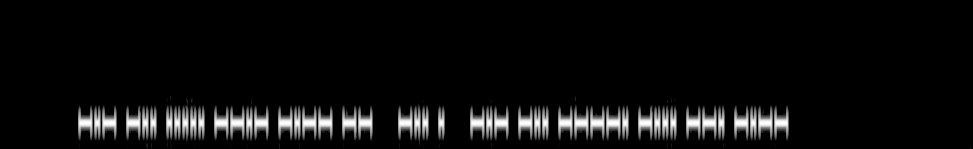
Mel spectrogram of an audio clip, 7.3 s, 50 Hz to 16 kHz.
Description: Morse code, heard as a keyed tone, about 40 wpm, 700 Hz. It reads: KD5QYM DE KD9BGY
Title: USA Callsign DE Callsign - 6 Characters - 40wpm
